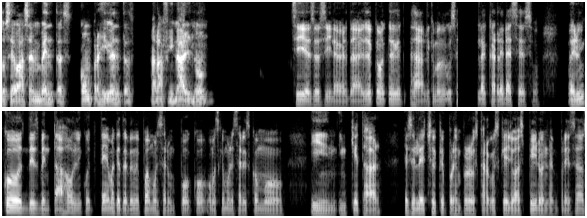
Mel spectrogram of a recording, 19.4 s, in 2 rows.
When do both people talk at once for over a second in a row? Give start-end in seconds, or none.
none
